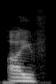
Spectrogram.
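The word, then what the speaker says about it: I've: எப்படி உச்சரிக்கணும், ஐவ். இந்த உஃப் அப்படின்ற மாதிரி ஒரு சவுண்ட் வரணும். உஃப் அப்படின்னு ஊதணும். ஐவ் close them.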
